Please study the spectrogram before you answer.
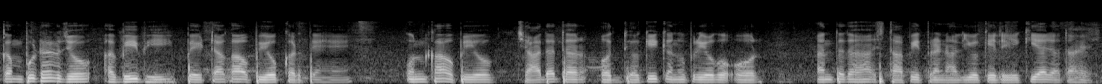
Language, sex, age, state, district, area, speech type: Hindi, male, 30-45, Madhya Pradesh, Harda, urban, read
